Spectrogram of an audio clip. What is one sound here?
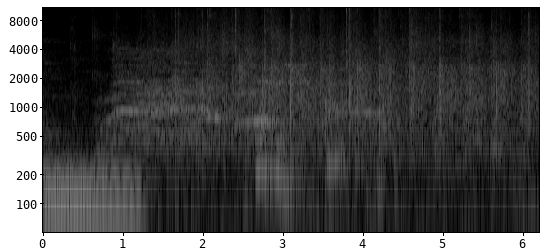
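An electric guitar plays sustained notes.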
